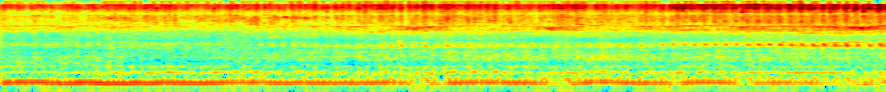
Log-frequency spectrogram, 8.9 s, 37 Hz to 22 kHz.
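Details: Ford Lightning at idle after exhaust, O2 sensor and plug work: a loud, fairly steady low drone with an uneven rattle from the bell housing; owner assumes the torque converter, but a transmission shop couldn't confirm.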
